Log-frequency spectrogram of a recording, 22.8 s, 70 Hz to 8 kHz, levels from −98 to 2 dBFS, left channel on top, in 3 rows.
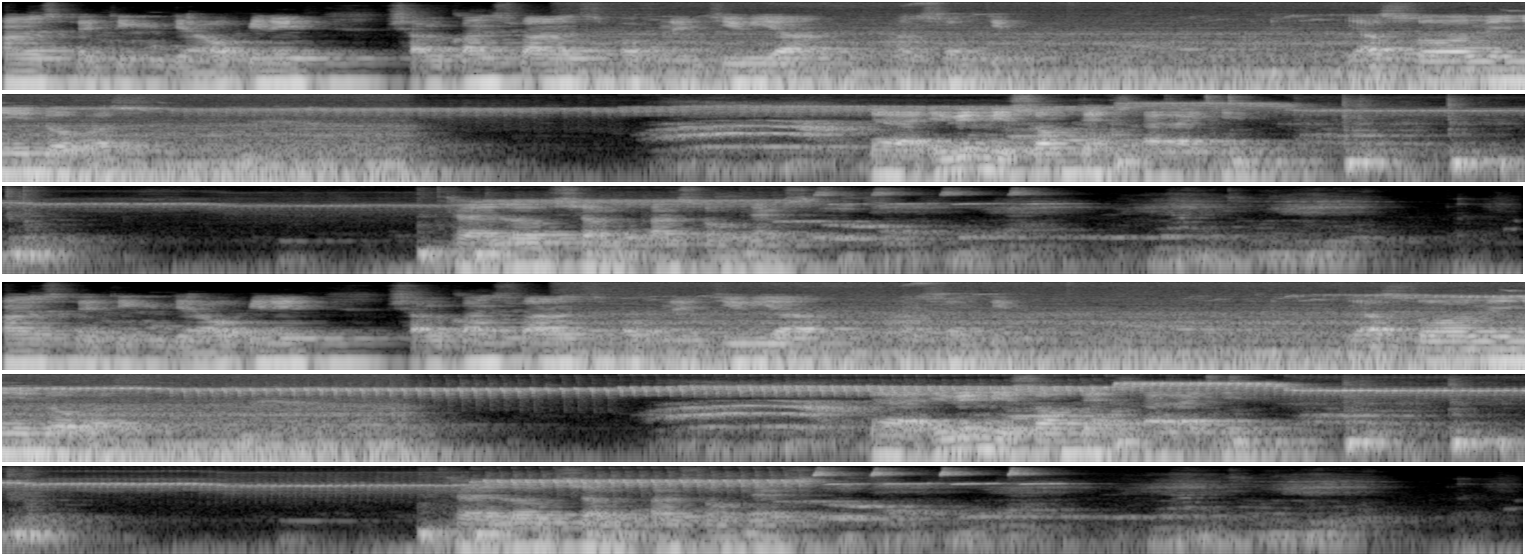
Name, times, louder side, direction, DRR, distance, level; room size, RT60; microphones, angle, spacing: voice 1, 0.0-1.6 1.9-4.1 4.4-5.1 6.7-8.5 11.9-13.9 17.4-19.3 21.1-21.2, left 1 dB, 20° left, 1 dB, 0.4 m, -24 dB
sound 1, 2.7-9.7, equal, 20° right, 0.8 m, -29 dB
voice 2, 5.5-6.1 10.8-12.0 12.7-12.9 13.1-13.3 14.1-15.4 17.6-17.7 18.1-18.4 18.8-20.5 20.9-22.0, left 1 dB, 60° left, -3 dB, 1.4 m, -35 dB
Bird vocalization bird call bird song, 6.6-20.6, right 9 dB, 80° right, 0.4 m, -32 dB
3.8 x 3.5 x 2.7 m, 0.95 s
head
